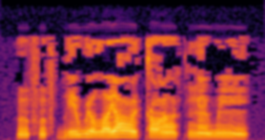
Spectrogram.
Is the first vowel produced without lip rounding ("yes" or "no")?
no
